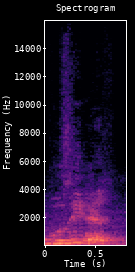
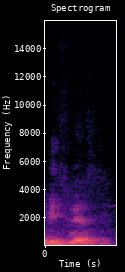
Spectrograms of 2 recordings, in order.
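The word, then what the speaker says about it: business: হচ্ছে বিজনেস বিজনেস বিজনেস আপনি যদি এটাকে যদি উচ্চারণ করেন যে বুঝিনেস অথবা বুঝিনেস তাহলে একটু বিশ্রি হয়ে যায় না তো বিউটিফুল এটাকে সৌন্দর্য বৃদ্ধির জন্য এখানে আপনার এটার উচ্চারণ হয়ে গেছে বিজনেস এখানে উচ্চারণ হয়ে গেছে বিজনেস ঠিক আছে তারপর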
